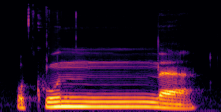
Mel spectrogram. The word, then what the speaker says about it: Wakunna: Wakunna, we have a noon with shadda. You have to, in fact, apply the ghunna for two vowel counts on the noon. Wakunna.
